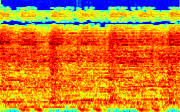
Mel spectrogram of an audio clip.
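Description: Live heavy metal band playing: electric guitars over a drum kit, with a steady kick-drum pulse.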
